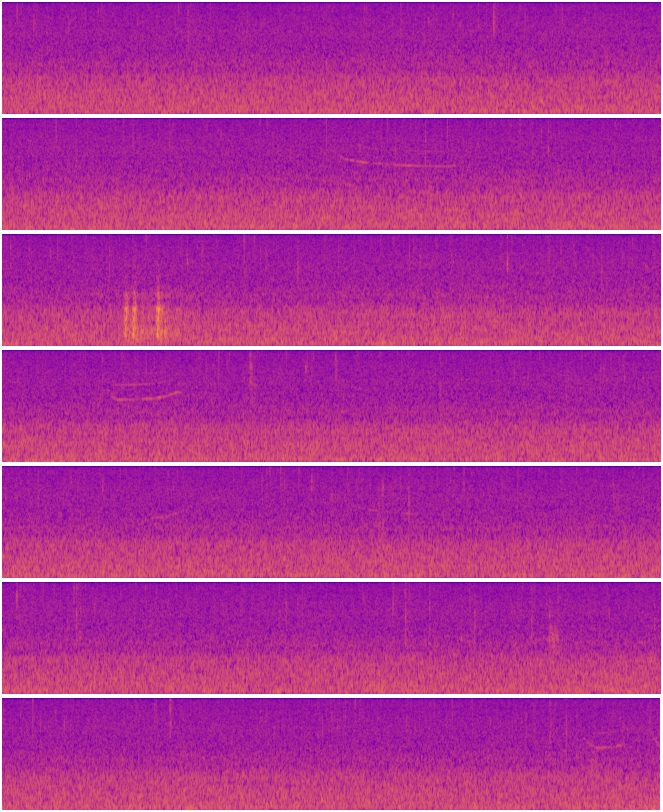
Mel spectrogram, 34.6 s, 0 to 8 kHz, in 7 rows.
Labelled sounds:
7.5	8.4	killer whale, northern resident, A clan, AA subclan, A04 pod, 2.0 to 2.7 kHz
15.6	16.2	killer whale, northern resident, A clan, AA subclan, A04 pod, 1.9 to 3.3 kHz
20.9	21.2	killer whale, northern resident, A clan, AA subclan, A04 pod, 1.9 to 2.3 kHz
34.0	34.4	killer whale, northern resident, A clan, AA subclan, A04 pod, 1.9 to 2.4 kHz

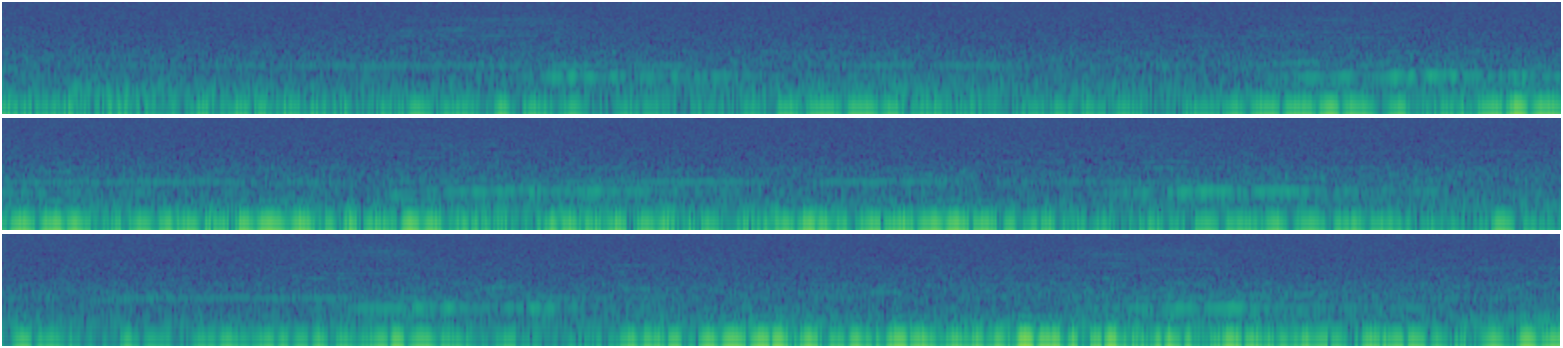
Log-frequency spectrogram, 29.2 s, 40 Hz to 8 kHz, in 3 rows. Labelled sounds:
2.9	3.1	humpback whale, 3.4 to 3.5 kHz
8.2	8.5	humpback whale, 3.3 to 3.4 kHz
21.4	21.9	humpback whale, 2.4 to 3.5 kHz
26.3	26.5	humpback whale, 2.9 to 3.0 kHz

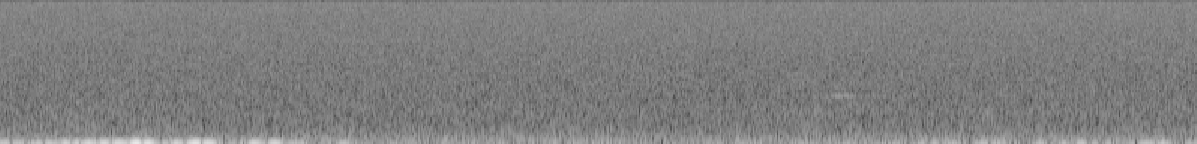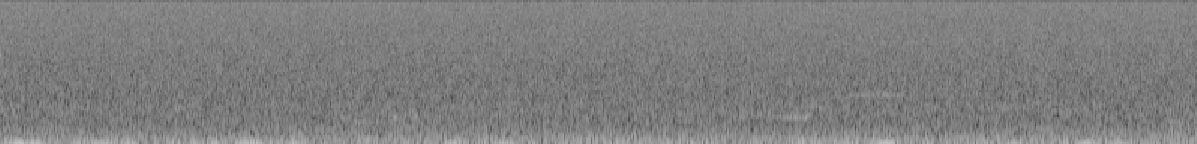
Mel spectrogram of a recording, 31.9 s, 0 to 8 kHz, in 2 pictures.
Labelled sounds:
11.1	11.3	humpback whale, 0.90 to 0.99 kHz
27.4	27.6	humpback whale, 0.93 to 1.0 kHz

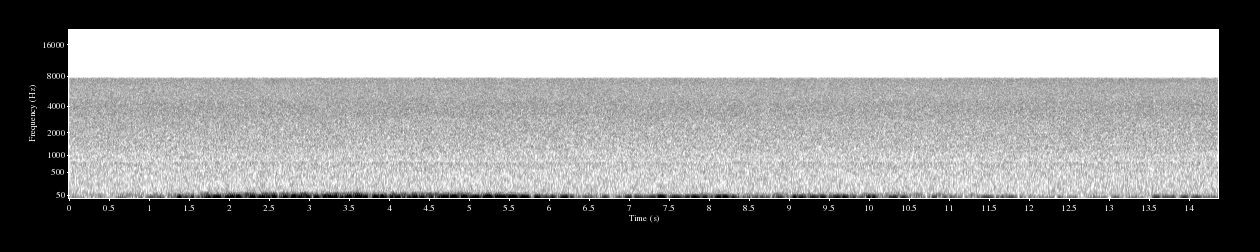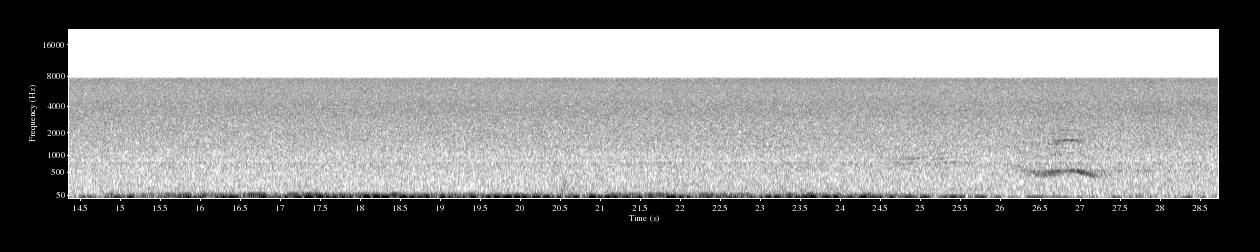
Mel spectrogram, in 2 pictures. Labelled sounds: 26.7	27.0	humpback whale, 1.4 to 1.7 kHz

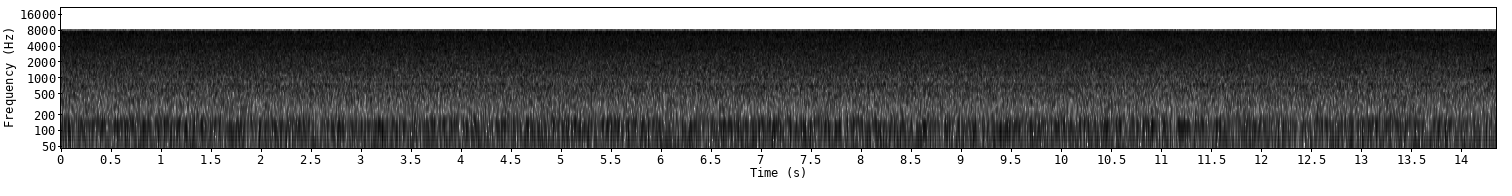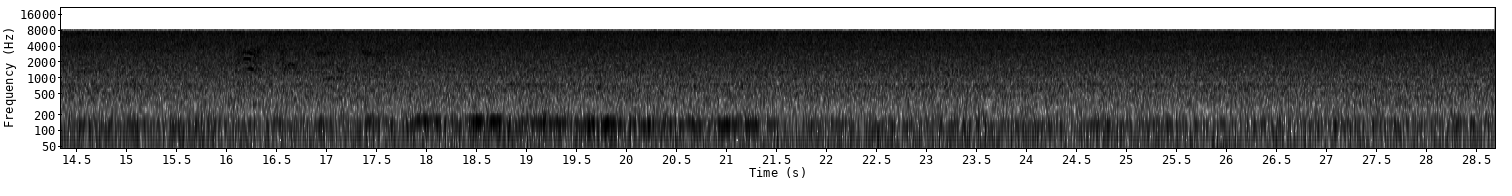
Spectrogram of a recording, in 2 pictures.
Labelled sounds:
17.0	17.2	humpback whale, 0.90 to 1.1 kHz

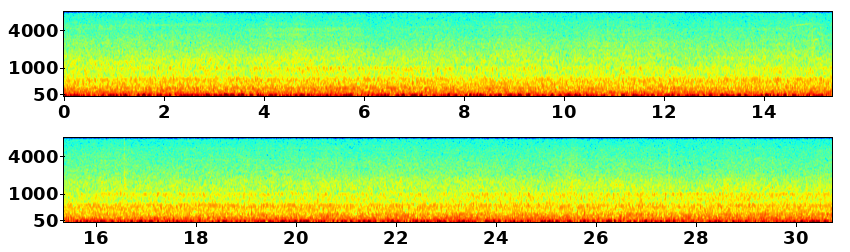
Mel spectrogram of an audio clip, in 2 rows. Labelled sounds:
14.5	15.0	killer whale, 4.1 to 6.0 kHz

